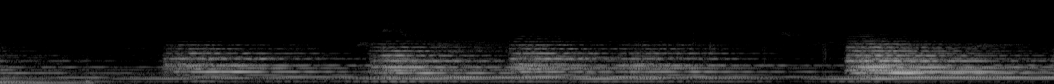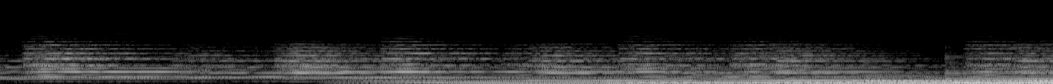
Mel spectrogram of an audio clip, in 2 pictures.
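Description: Bells struck one after another, about every one to two seconds, each stroke ringing on and fading. About two-thirds of the way in, a low steady drone comes in underneath and swells.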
